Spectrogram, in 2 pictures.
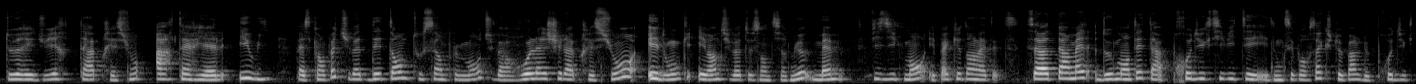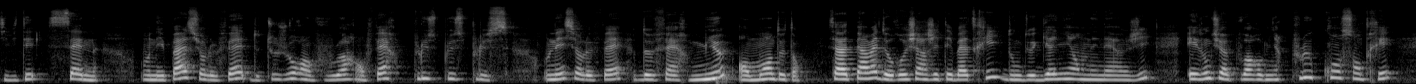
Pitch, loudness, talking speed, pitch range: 235 Hz, -24 LUFS, 225 wpm, 220-260 Hz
